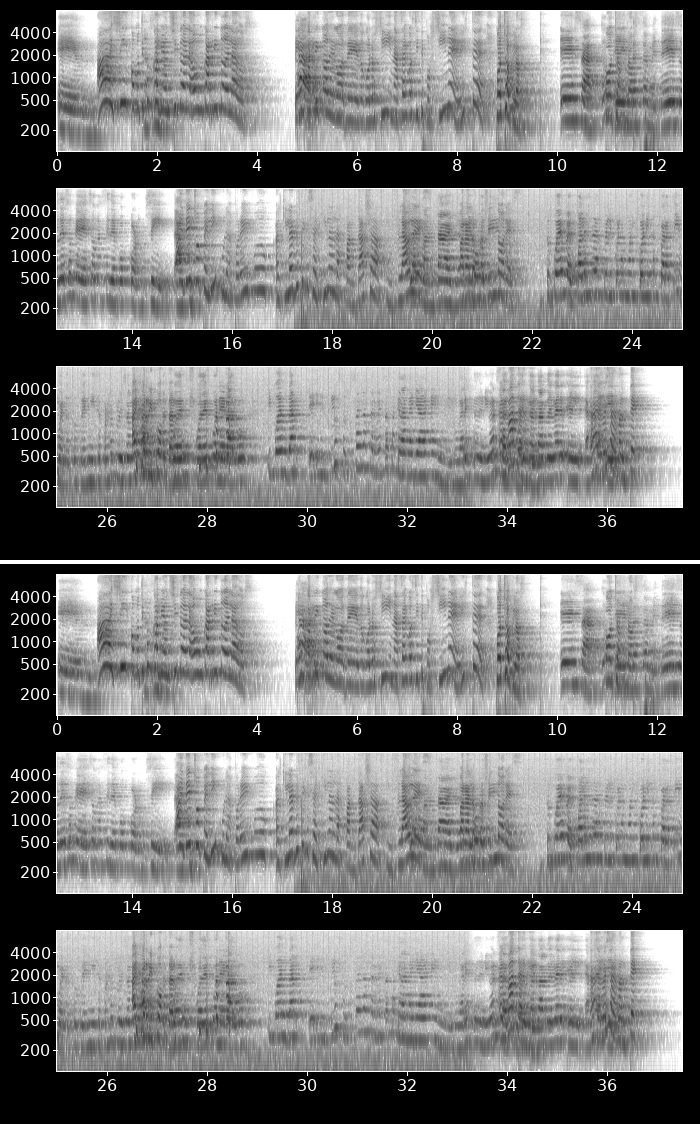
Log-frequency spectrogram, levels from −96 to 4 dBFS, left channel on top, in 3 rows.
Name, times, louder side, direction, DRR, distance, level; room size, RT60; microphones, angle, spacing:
voice 1, 0.0-0.8 1.7-2.1 4.7-5.2 10.1-15.2 19.5-21.4 22.3-28.7 29.2-36.4, left 3 dB, 85° left, 4 dB, 0.9 m, -30 dB
voice 2, 0.8-3.8 4.8-9.3 11.0-11.5 14.9-19.8 20.5-21.0 21.3-21.7 26.5-27.4 28.4-28.5 33.8-34.6 35.7-36.6, right 1 dB, 5° right, 6 dB, 0.4 m, -28 dB
sound 1, 17.2-33.2, equal, 15° left, 0.8 m, -41 dB
8.8 x 3.6 x 6.5 m, 1.1 s
head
